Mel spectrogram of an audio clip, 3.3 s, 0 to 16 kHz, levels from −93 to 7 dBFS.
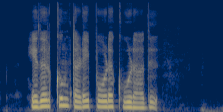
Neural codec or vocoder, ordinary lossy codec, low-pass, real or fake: none; none; 14.4 kHz; real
